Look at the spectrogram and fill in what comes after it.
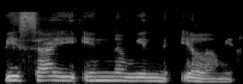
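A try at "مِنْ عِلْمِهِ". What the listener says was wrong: Min ilmi mimnya nggak boleh panjang.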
